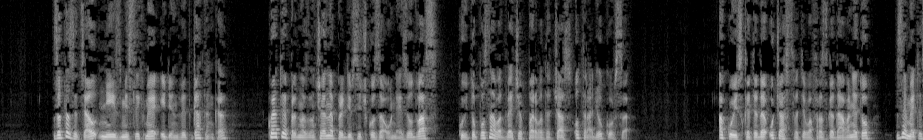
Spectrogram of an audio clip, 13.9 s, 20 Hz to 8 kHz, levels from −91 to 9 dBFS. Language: Bulgarian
